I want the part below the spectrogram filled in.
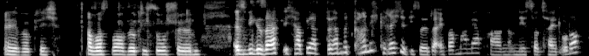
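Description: A woman's voice: fairly low pitch, fairly quick. Hesitant woman in a casual chat. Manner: relaxed, hesitant, repeats herself. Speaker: newly engaged guest.

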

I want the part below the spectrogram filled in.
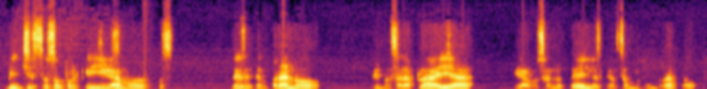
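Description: A man's voice: fairly low pitch, low-quality recording. Mexican man telling a wrestling story. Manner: lively storyteller who acts out quoted people in a raised voice and laughs often. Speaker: wrestler, interview guest. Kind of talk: casual anecdote telling.

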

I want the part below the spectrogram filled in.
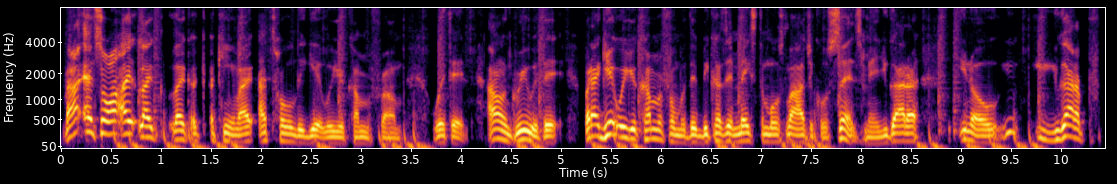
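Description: A man hosting a casual sports talk show, excitable and given to repeating himself. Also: mid-range voice, fast, soft background music. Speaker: podcast host.

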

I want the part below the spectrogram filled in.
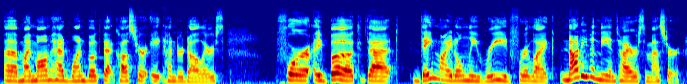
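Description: A young woman chats casually on a podcast, her voice sitting a little high. She tells personal stories in a relaxed, running way and breaks into hearty laughter as she goes. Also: measured pace. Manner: chatty, breaks into big laughs while telling stories. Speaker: podcast co-host. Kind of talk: casual chat.

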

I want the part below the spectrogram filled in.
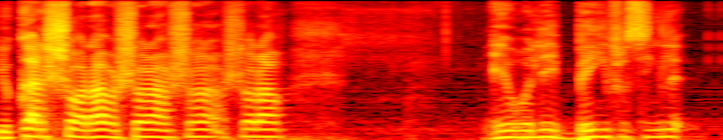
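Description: A man from Brazil, a guest on a podcast, telling a personal story in a casual, animated way and often saying "cara". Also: fairly high pitch, racing. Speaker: podcast guest, candy entrepreneur.

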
